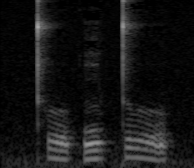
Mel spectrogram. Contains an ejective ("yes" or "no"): no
